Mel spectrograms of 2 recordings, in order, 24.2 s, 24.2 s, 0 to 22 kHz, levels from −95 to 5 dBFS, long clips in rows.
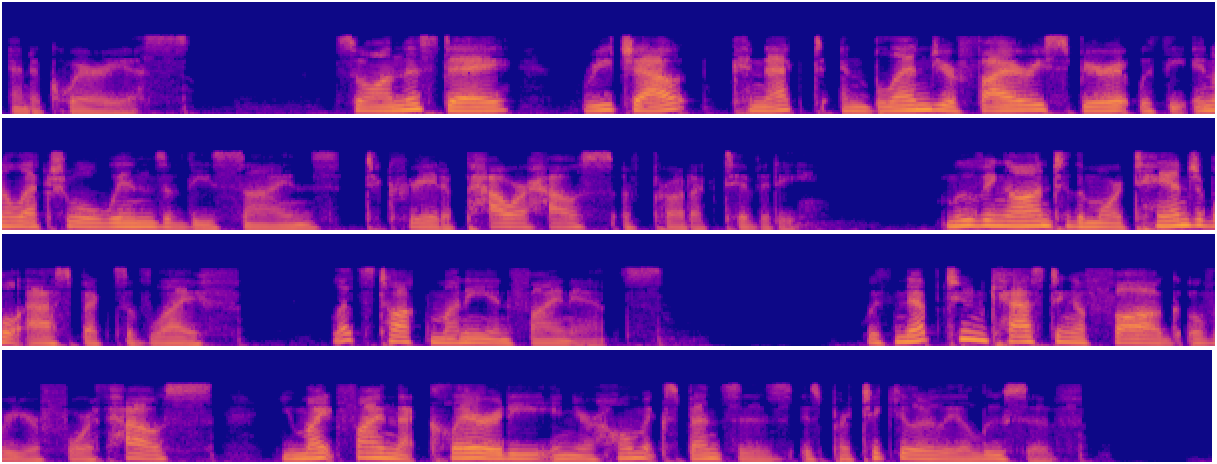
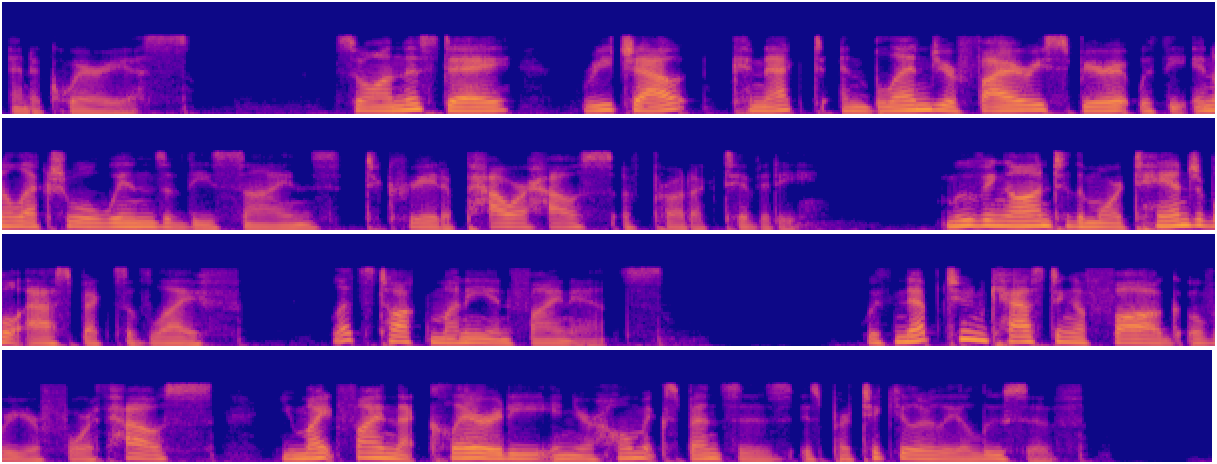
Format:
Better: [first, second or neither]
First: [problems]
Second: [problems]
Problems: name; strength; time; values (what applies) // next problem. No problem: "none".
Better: second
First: garbled, watery; badly; nothing above 6 kHz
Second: garbled, watery; slightly; nothing above 6 kHz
